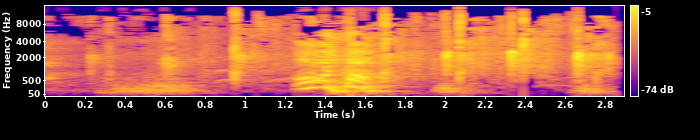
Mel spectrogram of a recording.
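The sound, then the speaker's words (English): A church audience claps in a steady patter of overlapping hands, with voices and murmuring mixed in and a louder swell in the middle, applauding 99 kids attending kids' church on a Sunday morning. “And everybody's clapping except the volunteers who had to work back there with 99 kids.”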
